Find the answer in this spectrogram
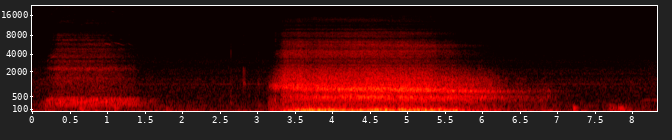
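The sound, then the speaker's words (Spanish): Slow breathing during a guided relaxation meditation: a short soft breath, then a long, loud, airy breath lasting about three seconds before it fades to quiet. “Cuando inhales, inhala aire y armonía. Y cuando exhales, exhala el aire y desarmonía que ya no necesitas.”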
